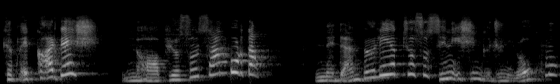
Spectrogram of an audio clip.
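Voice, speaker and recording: A woman's voice: sits high, wildly swooping pitch, brisk, fairly bright tone, breathy edge, pitched above the performer's own voice, heavily acted. A woman voicing an aging donkey, a friendly and eager dreamer with a bubbly, exclaiming manner, in a children's fairytale. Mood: curious.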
